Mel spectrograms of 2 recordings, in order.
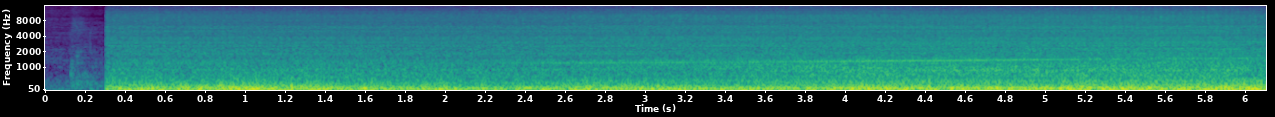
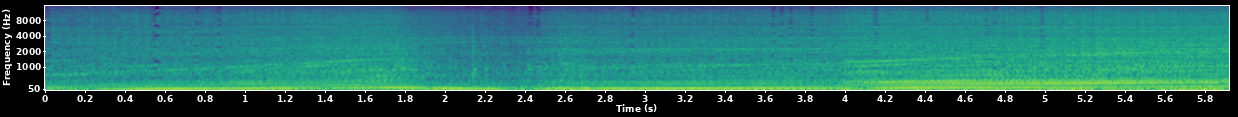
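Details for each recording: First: Kawasaki four-cylinder motorcycle after fixing a cylinder 1 misfire, suspected from disturbed ignition leads: revs up smoothly and pulls on all cylinders, slightly rough and still needing fine tuning; running as it should, normal running. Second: Kawasaki four-cylinder motorcycle after reassembly, revving up and settling rough and uneven: not firing on all four, cylinder 1 found cold and dead, owner suspects ignition leads disturbed when coils were removed; single-cylinder misfire.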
